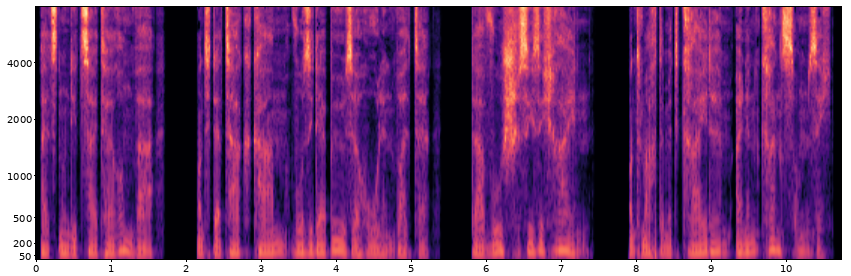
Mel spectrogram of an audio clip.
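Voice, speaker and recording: A man narrating a fairy tale as a bedtime audiobook, in a low, husky, breathy voice. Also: slow pace, a little mellow, dry recording, clean studio sound.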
